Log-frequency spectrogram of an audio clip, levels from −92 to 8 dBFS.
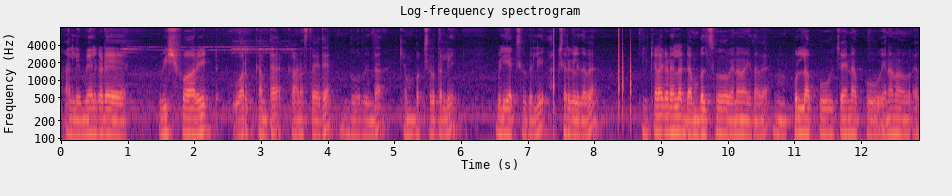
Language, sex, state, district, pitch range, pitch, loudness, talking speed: Kannada, male, Karnataka, Raichur, 105-115 Hz, 110 Hz, -27 LUFS, 95 wpm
